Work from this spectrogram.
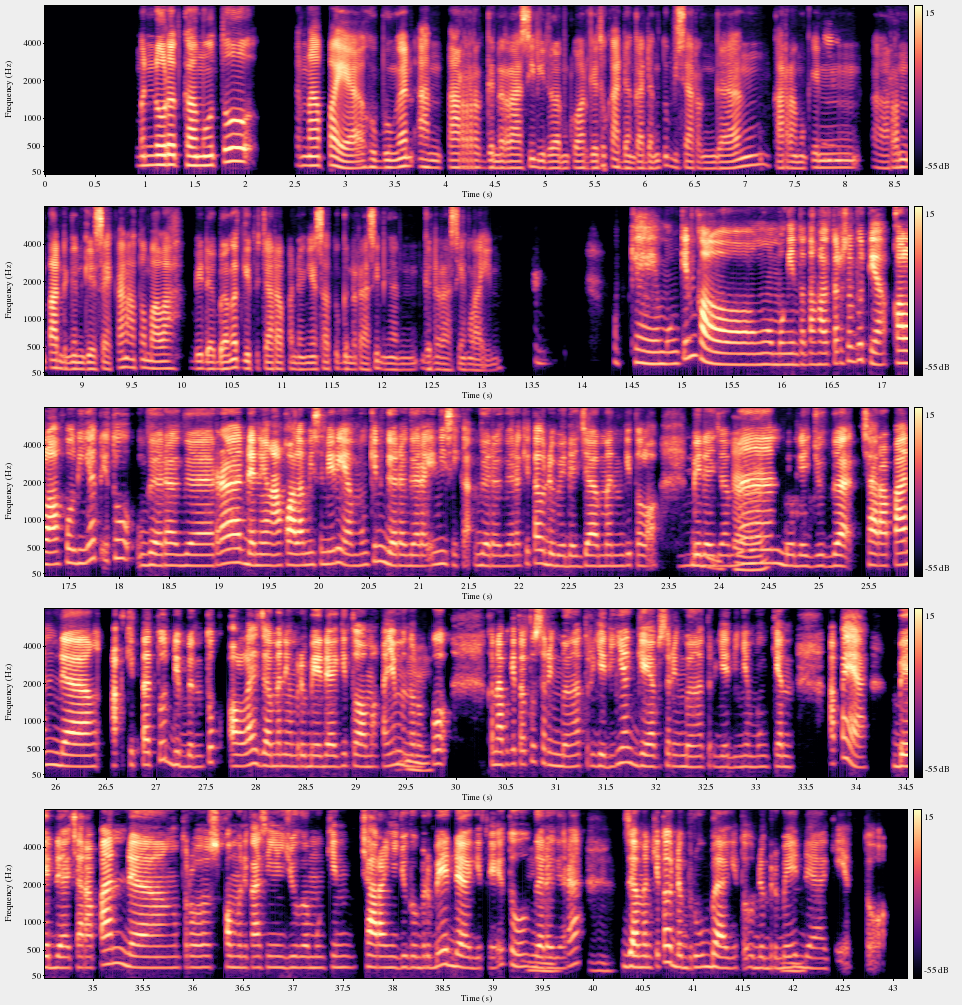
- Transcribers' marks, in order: other background noise
- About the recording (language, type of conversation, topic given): Indonesian, podcast, Bagaimana cara membangun jembatan antargenerasi dalam keluarga?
